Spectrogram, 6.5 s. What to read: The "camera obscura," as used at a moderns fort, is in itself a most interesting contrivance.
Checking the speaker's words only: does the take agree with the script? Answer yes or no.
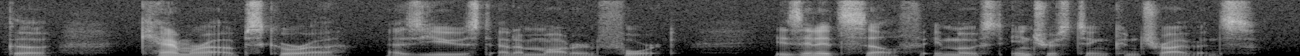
no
